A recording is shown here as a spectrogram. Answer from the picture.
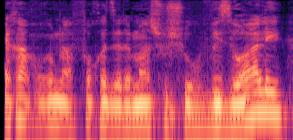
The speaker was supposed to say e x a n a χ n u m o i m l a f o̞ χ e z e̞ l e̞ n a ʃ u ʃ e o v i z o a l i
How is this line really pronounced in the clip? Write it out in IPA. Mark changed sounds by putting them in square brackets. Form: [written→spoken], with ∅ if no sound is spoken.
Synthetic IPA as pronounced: e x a n a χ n u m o i m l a f o̞ χ e z e̞ l e̞ [n→m] a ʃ u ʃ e [o→u] v i z [o→u] a l i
